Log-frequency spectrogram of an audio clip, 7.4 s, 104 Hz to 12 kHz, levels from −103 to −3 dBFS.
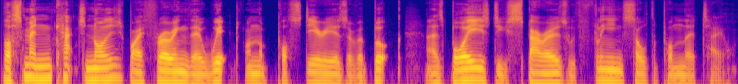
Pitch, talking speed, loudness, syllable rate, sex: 105 Hz, 195 wpm, -21 LUFS, 4.6 syllables/s, male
